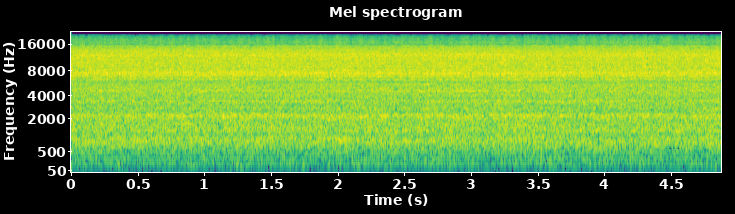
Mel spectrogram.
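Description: A torch heats hard metal blades to cherry red to soften them, producing a constant, loud, close hissing roar with no break.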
